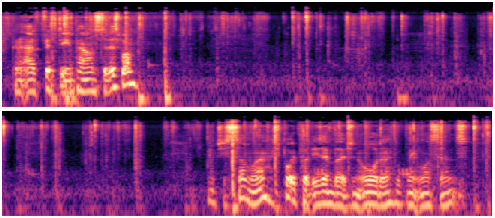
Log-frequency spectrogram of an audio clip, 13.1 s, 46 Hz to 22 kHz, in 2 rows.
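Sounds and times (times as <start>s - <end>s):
plastic pages flipping: 0.0s - 13.0s.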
